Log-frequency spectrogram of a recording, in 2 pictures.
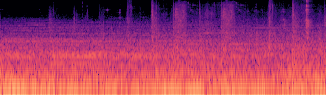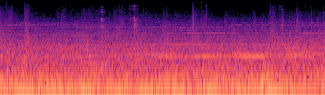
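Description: Footsteps fall on stone in a hollow, echoing passage.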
